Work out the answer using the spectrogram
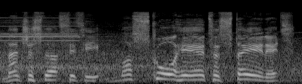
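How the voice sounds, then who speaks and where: A man's voice: high voice, normal speed. A man doing lead play-by-play for a football video game, speaking in short dramatic phrases. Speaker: football match lead commentator. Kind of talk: scripted video game sports commentary. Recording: commentary under very loud stadium crowd noise. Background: loud football stadium crowd.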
